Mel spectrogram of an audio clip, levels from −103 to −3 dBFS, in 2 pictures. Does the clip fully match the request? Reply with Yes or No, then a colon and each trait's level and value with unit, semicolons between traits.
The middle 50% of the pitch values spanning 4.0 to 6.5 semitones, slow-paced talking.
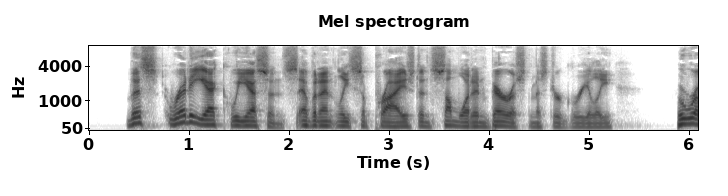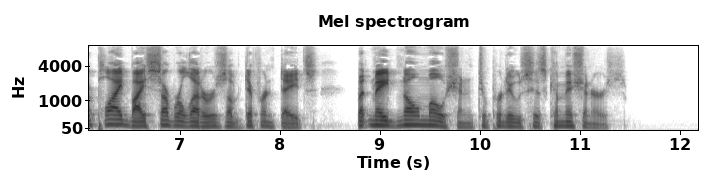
Yes: average, 4.4 semitones; slow, 130 wpm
